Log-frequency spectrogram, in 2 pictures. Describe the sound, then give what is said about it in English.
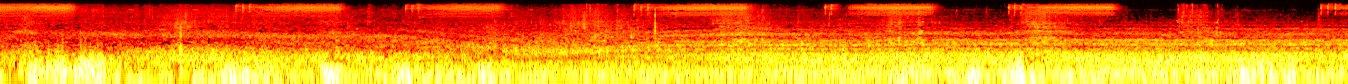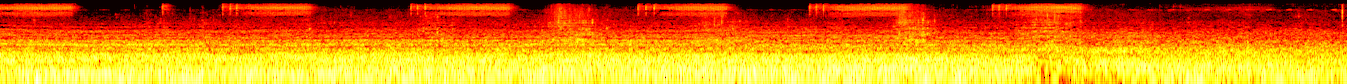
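Water laps softly against the shore at a canoe and kayak launch on the St. John's River amid steady outdoor wind rumble, with a few irregular splashes and knocks early on and no one speaking. “And as I walk closer, you should be able to hear some of the water lapping at the edge of the”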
